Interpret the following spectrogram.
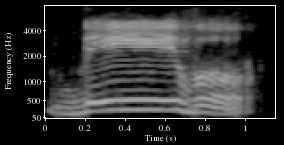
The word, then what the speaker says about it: deva: So you can observe the difference here. How we pronounced this deva? It was deva. Deva, where A was long, and here it is khetta. Metta. Khetta. Metta. So the sound of A is shortened, it is contracted.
